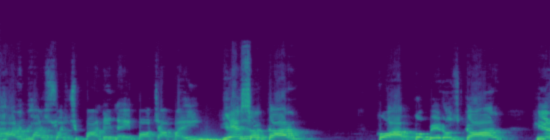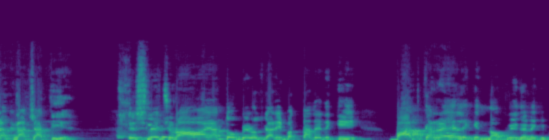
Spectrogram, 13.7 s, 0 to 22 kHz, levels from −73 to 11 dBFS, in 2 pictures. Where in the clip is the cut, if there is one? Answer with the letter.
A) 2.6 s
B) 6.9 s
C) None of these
A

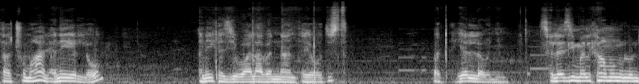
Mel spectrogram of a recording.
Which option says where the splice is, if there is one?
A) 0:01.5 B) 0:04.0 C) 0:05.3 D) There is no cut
C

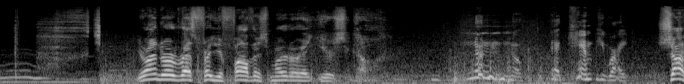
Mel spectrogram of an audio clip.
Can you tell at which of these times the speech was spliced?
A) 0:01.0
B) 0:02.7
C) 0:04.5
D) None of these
A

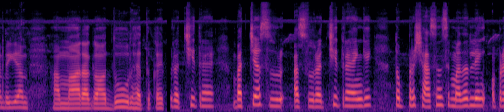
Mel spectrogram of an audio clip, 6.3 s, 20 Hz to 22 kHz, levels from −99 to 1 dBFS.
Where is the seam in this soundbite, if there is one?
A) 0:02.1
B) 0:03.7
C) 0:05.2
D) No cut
A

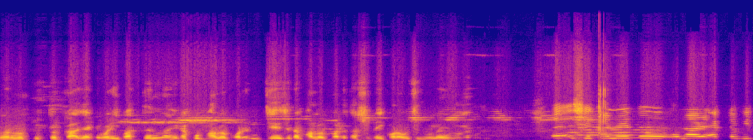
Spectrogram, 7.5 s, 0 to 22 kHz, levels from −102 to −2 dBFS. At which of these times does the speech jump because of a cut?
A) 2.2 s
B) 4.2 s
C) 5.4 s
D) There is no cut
D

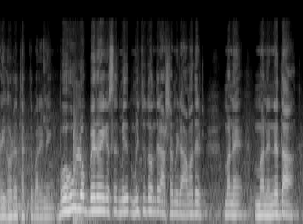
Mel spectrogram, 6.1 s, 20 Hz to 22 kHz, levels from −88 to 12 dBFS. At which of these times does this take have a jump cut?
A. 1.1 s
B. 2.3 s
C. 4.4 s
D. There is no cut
A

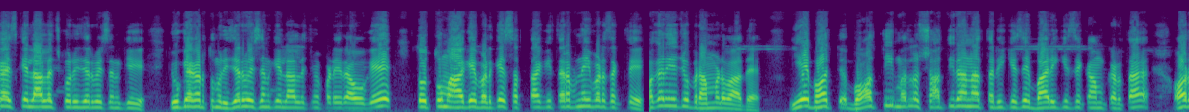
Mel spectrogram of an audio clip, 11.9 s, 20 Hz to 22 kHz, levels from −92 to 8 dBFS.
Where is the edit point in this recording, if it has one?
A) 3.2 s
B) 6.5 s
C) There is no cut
B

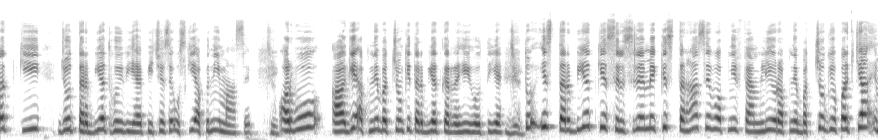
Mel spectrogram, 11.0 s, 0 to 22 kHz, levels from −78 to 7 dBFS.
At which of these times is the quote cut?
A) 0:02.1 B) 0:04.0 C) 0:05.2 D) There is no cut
D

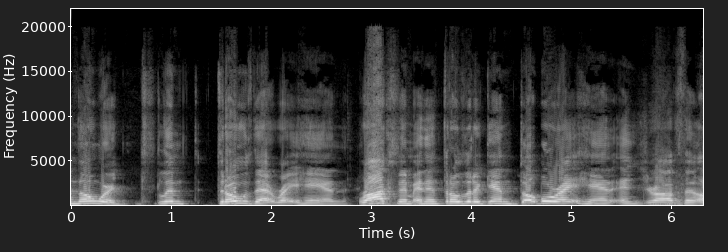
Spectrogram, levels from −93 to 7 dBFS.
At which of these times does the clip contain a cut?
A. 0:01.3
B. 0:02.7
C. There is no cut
B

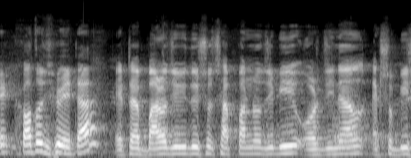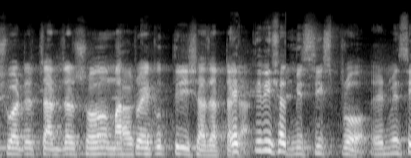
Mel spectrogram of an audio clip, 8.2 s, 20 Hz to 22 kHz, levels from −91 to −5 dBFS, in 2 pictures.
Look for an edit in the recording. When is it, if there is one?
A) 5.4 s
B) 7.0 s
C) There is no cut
B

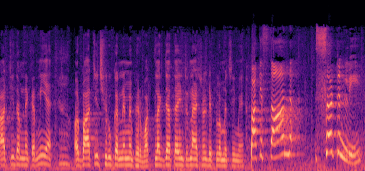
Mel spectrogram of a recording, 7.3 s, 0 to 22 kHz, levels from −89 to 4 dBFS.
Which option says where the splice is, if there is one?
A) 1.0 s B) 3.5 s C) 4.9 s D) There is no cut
C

